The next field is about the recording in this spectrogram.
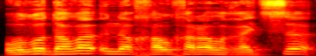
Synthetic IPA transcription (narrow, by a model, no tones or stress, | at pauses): olˠod̪ɑlˠɑʔʏnɪχɑlˠəχɑɾɑlˠəqɑjt̪ə̥sə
